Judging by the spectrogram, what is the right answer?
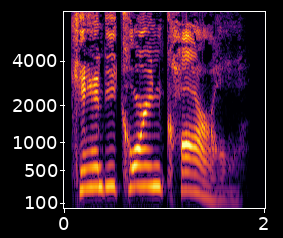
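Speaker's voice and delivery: slow, high and loud announcement; grand reveal. A narrator's reading. Storyteller proudly unveiling Rumple's candy friend, drawn-out fanfare. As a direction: unveil the name like a proud inventor.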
